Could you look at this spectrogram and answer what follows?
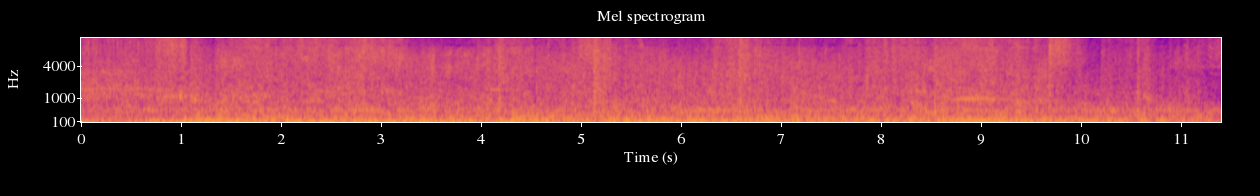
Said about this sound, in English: Ah, man, the bombs. These real bombs. These big old fireballs. A whole hill being exploded. Smoke.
